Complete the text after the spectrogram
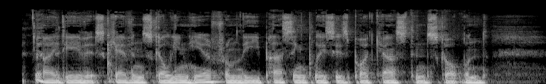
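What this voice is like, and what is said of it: Scottish accent. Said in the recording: “I get giddy when I hear accents from across the pond.”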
